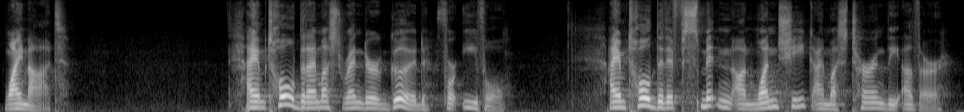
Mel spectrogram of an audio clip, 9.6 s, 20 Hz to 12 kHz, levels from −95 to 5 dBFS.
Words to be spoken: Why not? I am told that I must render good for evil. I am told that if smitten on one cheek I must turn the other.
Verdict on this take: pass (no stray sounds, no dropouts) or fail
pass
